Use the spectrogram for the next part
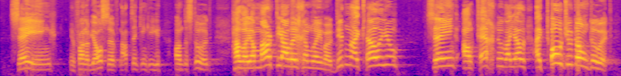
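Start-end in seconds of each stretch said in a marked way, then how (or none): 3.1-8.3 raised, higher, reproachful voice; I-told-you-so scolding. Retold or imitated. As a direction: act out a brother berating the others. Reuven scolds his brothers.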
